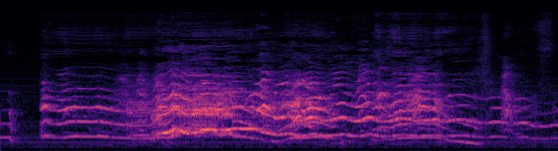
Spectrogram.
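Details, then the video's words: Two domestic dogs, Shanty and Yuna, start with a soft note then swell into a full, loud duet of wavering, intertwined howls that slowly taper off. "Dogs howling funny"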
